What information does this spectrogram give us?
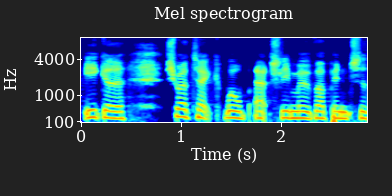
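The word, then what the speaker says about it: Świątek: And I think the rise of Iga, and I learned how to pronounce her last name yesterday, Swiatek. Swiatek. Yeah, I think the Polish say but we say Swiatek. So Swiatek, I think, is good enough.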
